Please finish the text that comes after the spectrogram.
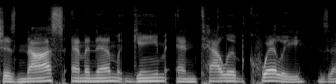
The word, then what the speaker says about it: Talib Kweli: many rappers such as Nas, Eminem, Game, and Talib Kweli. Is that how you pronounce it? Yeah, it's close. Talib Kweli.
